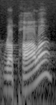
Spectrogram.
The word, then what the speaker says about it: Rapala: This might be the most popular lure in America, but most anglers can't pronounce it. It's Rapa, as in Lori Rapula, the Finnish man who handcarved this lure, the original one.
